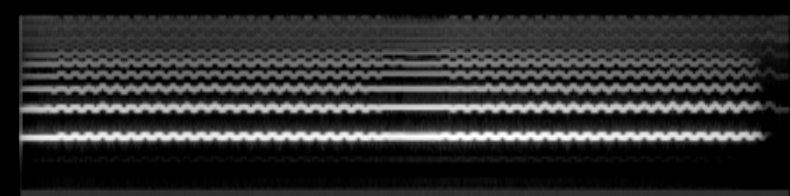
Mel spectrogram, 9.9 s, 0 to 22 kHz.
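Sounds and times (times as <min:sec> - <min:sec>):
theremin playing the note E: 0:00.3 - 0:09.6.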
